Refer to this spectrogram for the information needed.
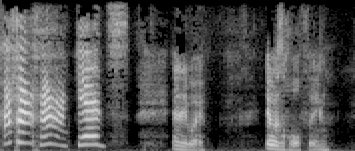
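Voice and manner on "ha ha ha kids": silly cartoon voice, very high, slow, drawn-out. Recalling a college radio bit done with a friend, silly cartoon character voice. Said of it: "we'd do this little silly voice".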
